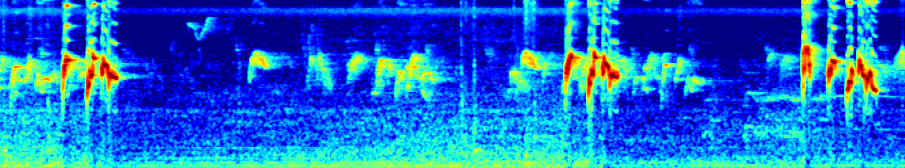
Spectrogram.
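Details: Red-whiskered bulbul singing in the morning, bright, bubbly phrases of warbled notes repeated every few seconds.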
